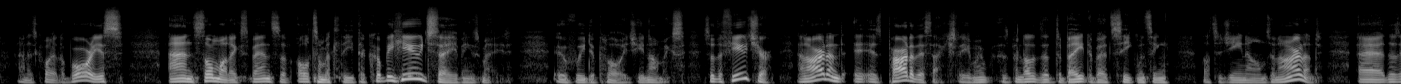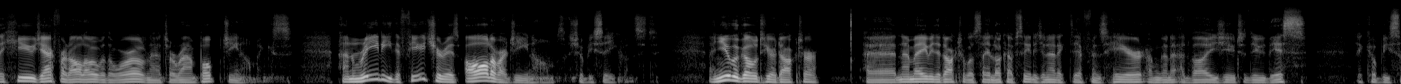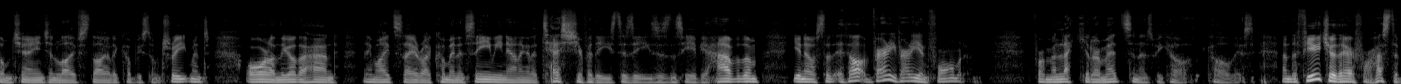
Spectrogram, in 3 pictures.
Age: 40-59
